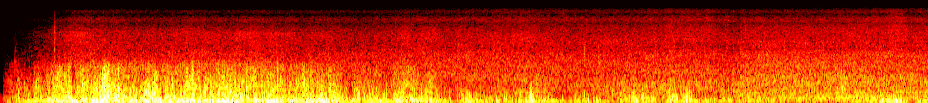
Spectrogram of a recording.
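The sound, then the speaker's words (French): Strong wind buffets the microphone over the rush and slap of waves against a sailboat's hull during a sea crossing, with a young woman at the helm, loud throughout, with gusts easing slightly midway before building again. “vous n'avez pas l'image, mais vous l'entendez, Jade qui est à la barre, hein, comme une vraie marin”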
